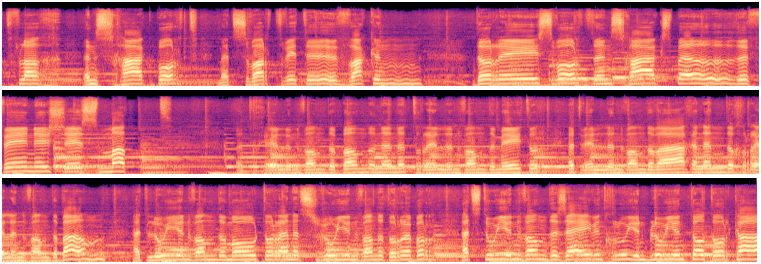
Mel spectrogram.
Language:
Dutch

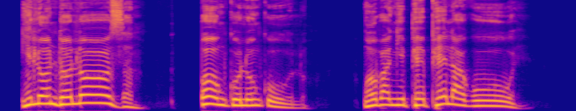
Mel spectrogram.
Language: North Ndebele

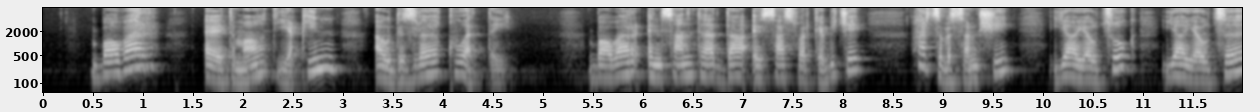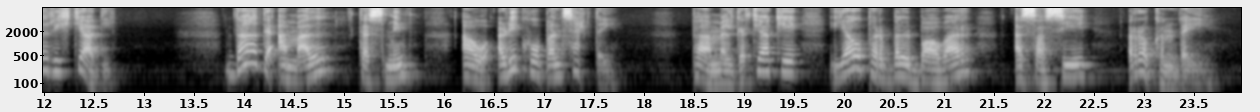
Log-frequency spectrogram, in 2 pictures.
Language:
Central Pashto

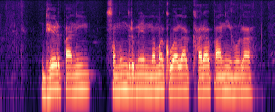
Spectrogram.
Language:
Bhojpuri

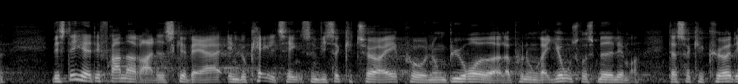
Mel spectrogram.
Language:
Danish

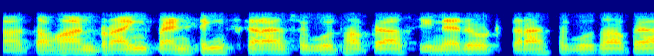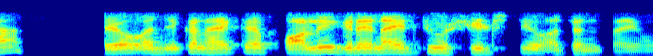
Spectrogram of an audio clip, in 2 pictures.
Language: Sindhi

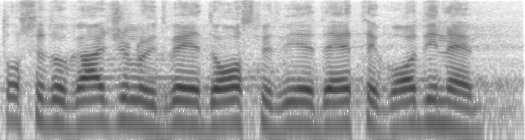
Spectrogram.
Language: Serbian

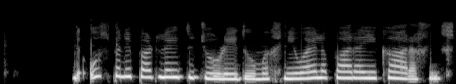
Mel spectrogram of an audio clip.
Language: Pashto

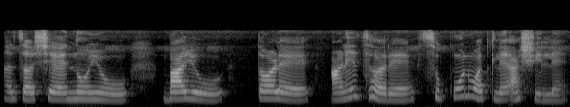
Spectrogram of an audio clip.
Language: Konkani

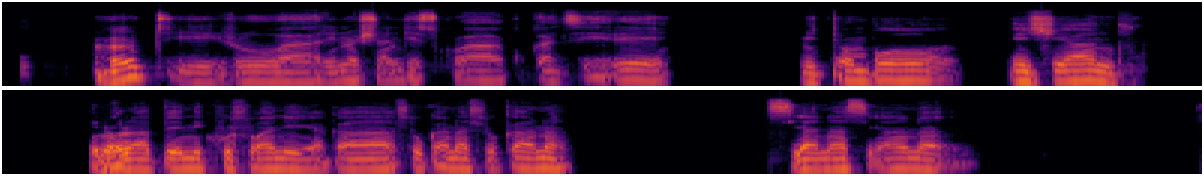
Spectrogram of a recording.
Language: Ndau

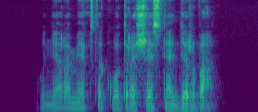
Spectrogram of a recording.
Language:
Lithuanian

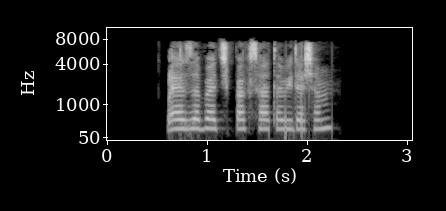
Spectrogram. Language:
Pashto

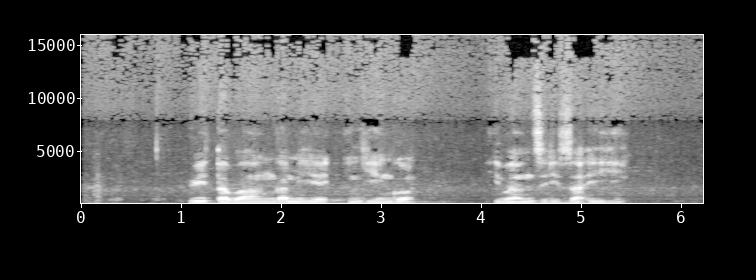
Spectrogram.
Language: Kinyarwanda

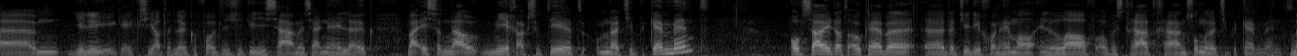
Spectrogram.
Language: Dutch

